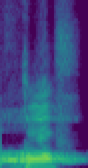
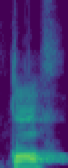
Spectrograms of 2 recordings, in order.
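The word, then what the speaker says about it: ق: ठीक है, बस कौफ यानी थोड़ा सा पाउच जो है ना वो आपने बनाना है। ठीक, यानी सिंपल जो काफ बोलते हैं काफ, इसे जरा कौफ कर लें, थोड़ा गोल कर दें वो।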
